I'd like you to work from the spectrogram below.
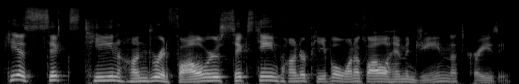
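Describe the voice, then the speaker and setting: Live-stream host, man, smooth clear voice, mid pitch, rambling and teasing. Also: moderate pace, a little mellow. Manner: rambling, teasing, reads and answers chat comments. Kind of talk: casual live-stream chat.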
